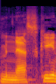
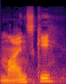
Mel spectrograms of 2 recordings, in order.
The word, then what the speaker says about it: Mineski: on last year was held at wait was pronounced mineski not Minsky yes did you actually think it was M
